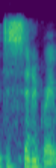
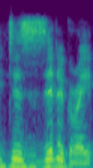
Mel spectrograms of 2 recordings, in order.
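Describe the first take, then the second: First: The middle consonant is a hissing S sound. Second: The middle consonant is a buzzing Z sound. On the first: "I say disintegrate with an S" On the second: "you could say it with like a Z"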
